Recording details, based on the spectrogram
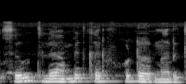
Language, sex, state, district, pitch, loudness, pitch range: Tamil, male, Tamil Nadu, Nilgiris, 135 Hz, -14 LUFS, 130-140 Hz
